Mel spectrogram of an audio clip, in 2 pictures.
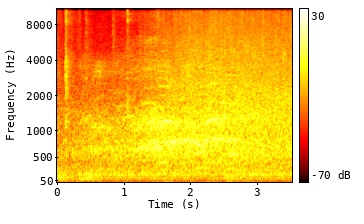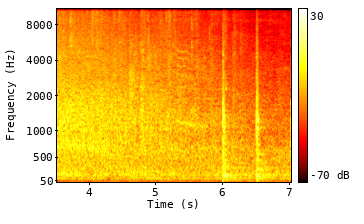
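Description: A crowd cheers and applauds in a large hall.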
